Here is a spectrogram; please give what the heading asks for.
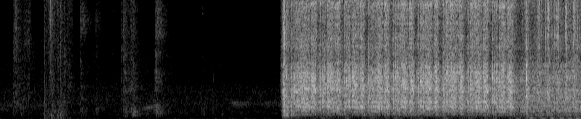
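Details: Automatic scooter that ran but would not move, suspected broken drive belt, after disassembly and freeing a seized part in the CVT: quiet clicks, then it starts with a steady buzzing idle and light revs, smooth and even; no problems remain.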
